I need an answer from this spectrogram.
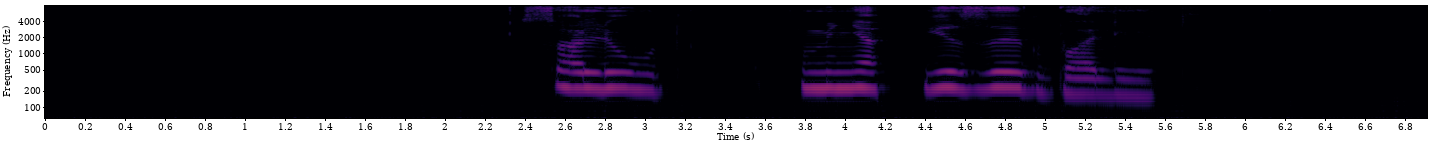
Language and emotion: Russian, sad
